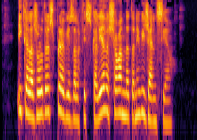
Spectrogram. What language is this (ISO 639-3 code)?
cat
